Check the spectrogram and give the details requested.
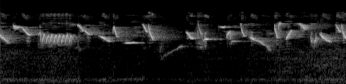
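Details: Training song of a canary, meant to get other birds singing: quick trilled phrases, bright slurred notes and sharp chirps following one another rapidly, with one lower rising whistle near the middle.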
